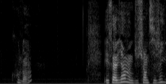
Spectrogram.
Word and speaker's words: coulomb: bien c'est le cool alors coulon ça s'écrit comme ça coulon et ça vient du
